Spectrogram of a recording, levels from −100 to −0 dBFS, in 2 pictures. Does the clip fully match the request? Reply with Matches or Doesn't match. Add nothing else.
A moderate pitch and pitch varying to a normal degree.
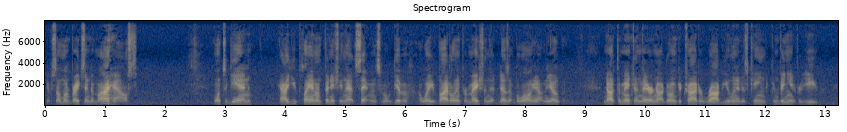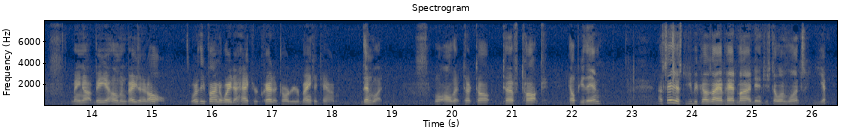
Matches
